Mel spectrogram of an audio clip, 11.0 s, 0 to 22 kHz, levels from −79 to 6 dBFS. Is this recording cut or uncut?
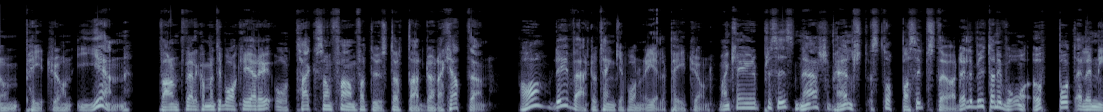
uncut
